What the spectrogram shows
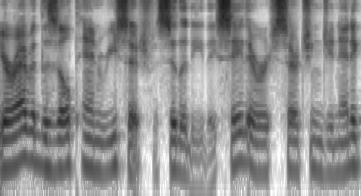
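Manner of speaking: ordinary delivery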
